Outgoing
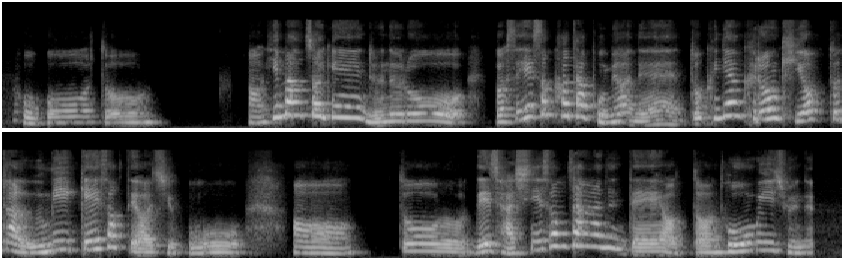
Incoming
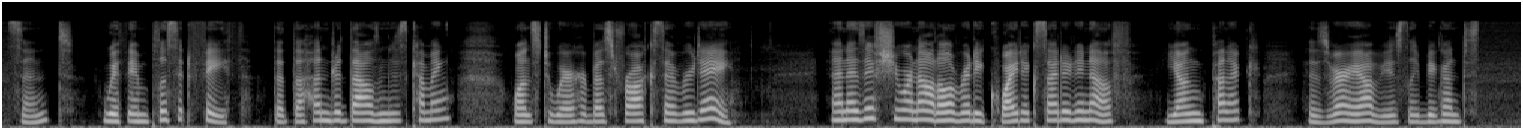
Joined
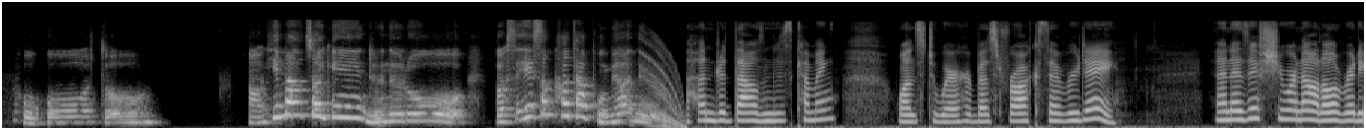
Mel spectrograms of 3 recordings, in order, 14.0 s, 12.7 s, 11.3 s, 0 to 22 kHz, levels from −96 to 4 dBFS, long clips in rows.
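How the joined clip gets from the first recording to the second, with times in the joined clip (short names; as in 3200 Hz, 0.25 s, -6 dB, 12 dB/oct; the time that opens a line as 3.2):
outgoing
5.31 tape stop 0.41 s
5.72 switch to incoming from 2.51 s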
